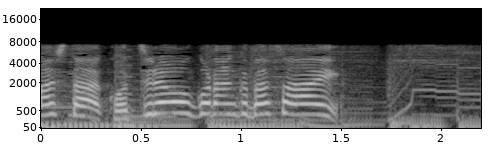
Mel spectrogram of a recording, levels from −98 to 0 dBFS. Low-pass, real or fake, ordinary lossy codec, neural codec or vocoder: 7.2 kHz; real; none; none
